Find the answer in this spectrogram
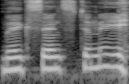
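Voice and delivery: slow, drawn-out, high cartoon voice. Reacting to a chat comment during a stream, Patrick Star voice. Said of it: "puts on a Patrick Star voice".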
